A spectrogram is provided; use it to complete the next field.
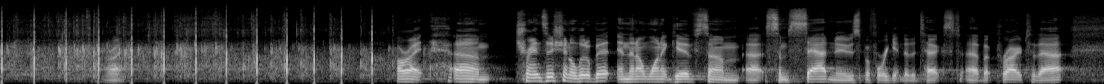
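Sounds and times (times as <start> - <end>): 
audience clapping: 0.0 - 4.5
speech: 1.0 - 1.4, 4.0 - 11.0.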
